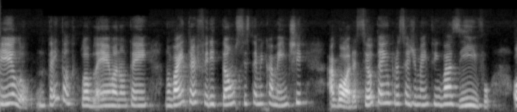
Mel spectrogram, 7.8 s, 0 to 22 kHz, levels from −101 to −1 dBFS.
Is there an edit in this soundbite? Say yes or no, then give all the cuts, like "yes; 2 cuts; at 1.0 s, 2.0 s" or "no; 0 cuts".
no; 0 cuts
